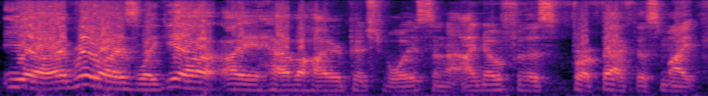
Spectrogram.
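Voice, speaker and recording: Recorded roughly through a computer microphone on a voice call, a young podcast host chats casually. His mid-range voice moves at a moderate pace as he rambles, dropping lots of fillers and the odd casual swear word.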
